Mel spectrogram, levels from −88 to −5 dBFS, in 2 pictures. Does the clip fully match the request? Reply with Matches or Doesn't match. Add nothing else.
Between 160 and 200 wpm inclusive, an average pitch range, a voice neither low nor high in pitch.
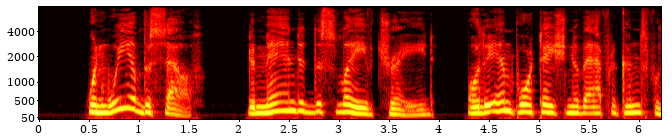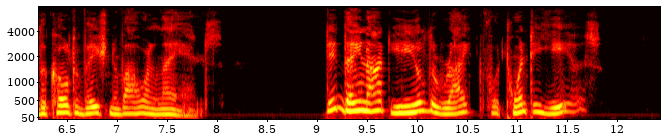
Doesn't match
